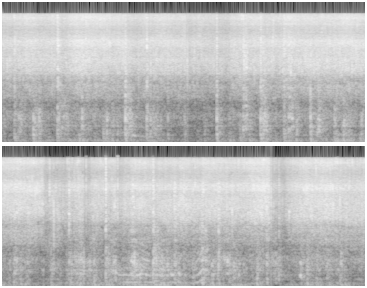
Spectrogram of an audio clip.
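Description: Ginger sautés in a pan with a dense, continuous sizzle and frequent scraping stirs, loud and close throughout, with no voices.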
